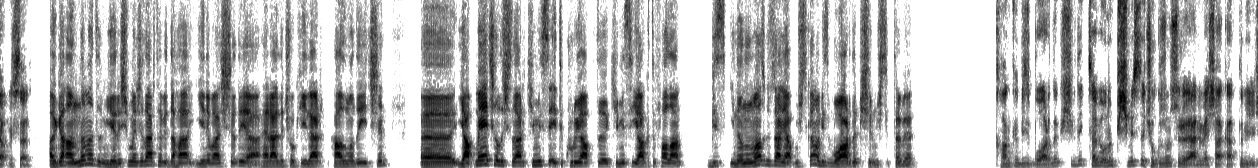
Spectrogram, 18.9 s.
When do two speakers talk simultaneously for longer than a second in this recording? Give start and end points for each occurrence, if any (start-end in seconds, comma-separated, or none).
none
